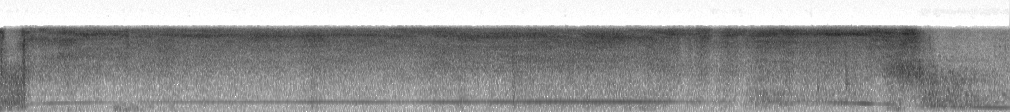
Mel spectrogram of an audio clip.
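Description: A vacuum cleaner starts up and runs steadily with its hose on the valve of a vacuum storage bag, sucking the air out of the bag and the pillow packed inside. Near the end it is switched off and its whine falls away.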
